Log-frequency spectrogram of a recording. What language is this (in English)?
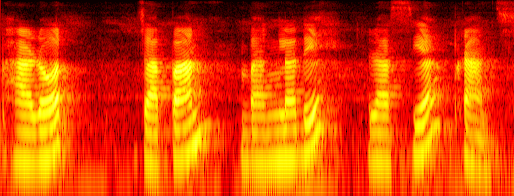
Assamese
